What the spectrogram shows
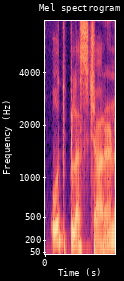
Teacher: एसिमिलेशन आने वाली ध्वनि के लिए पहले से तैयारी कर लेती है। च बोलने के लिए जीभ को तालू पर एक खास जगह रखना होता है। त को पहले ही च में बदलकर मुंह उस आवाज के लिए तैयार हो जाता है। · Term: समीकरण या एसिमिलेशन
